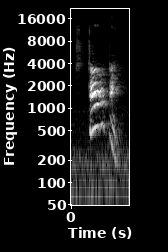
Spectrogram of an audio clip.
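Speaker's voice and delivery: very high parrot echo; mock him back like a parrot; parrot mimicking.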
